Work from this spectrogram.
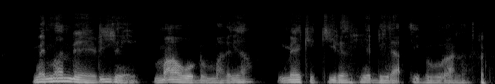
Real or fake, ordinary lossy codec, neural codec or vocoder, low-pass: fake; none; codec, 24 kHz, 1.5 kbps, HILCodec; none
